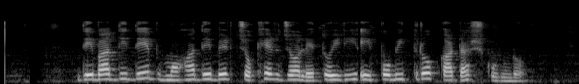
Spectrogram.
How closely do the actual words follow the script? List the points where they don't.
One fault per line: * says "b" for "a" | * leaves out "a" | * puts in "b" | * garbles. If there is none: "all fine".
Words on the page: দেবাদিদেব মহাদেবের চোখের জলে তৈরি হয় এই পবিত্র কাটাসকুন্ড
* leaves out "হয়"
